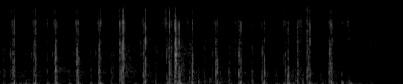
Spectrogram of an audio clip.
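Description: Tarot cards are shuffled by hand in a quick run of soft, rhythmic riffling slaps, close and fairly quiet, with no voices.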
